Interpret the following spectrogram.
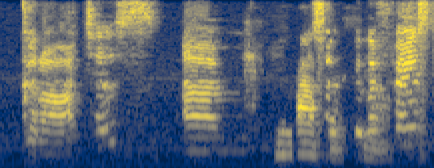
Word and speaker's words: gratis: much with german because the g here is pronounced with a hard sound so it's not like slatus it's gratis um so for the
